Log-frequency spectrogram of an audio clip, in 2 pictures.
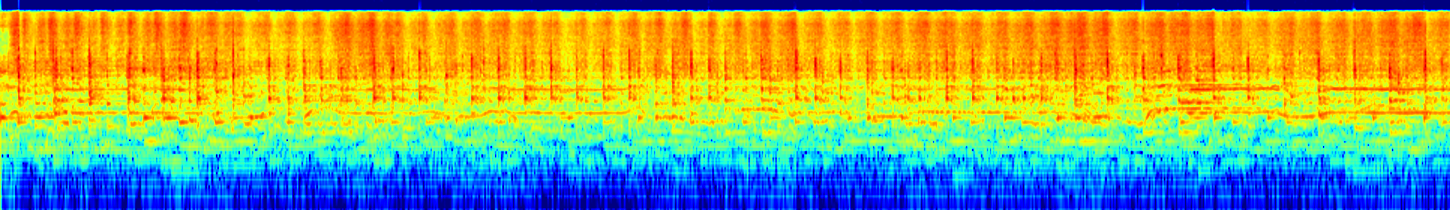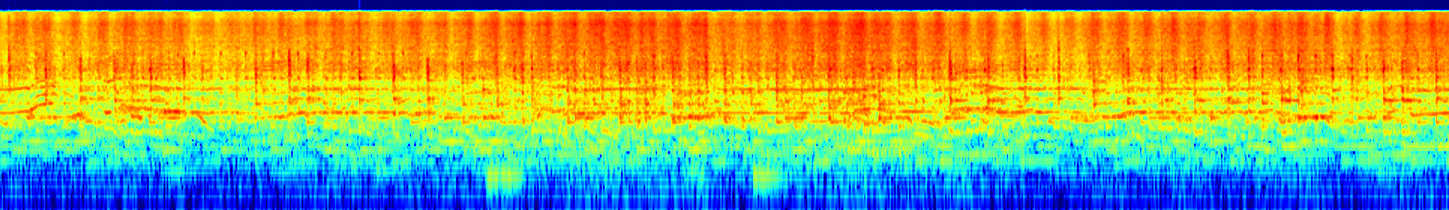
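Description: Large Ugandan log xylophone played by several people at once with wooden beaters: fast interlocking wooden notes in a steady repeating pattern, with held higher notes of a melodic line over it.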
